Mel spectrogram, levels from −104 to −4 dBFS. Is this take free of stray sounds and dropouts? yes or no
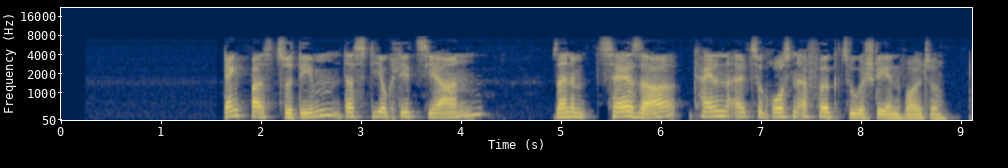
yes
